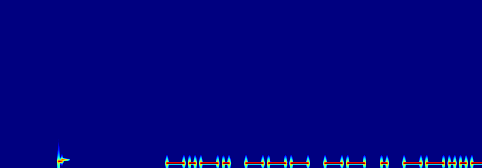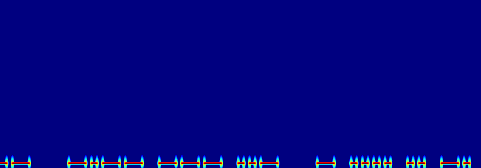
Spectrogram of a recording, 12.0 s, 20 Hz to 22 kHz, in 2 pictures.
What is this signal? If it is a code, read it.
Morse code, heard as a keyed tone, about 17 wpm, 700 Hz. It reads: COME, YOU THIN
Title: Sentences from Top 1200 Words 17wpm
